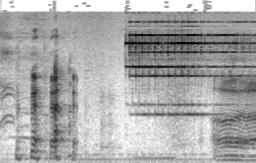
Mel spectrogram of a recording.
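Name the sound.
telephone bell ringing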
